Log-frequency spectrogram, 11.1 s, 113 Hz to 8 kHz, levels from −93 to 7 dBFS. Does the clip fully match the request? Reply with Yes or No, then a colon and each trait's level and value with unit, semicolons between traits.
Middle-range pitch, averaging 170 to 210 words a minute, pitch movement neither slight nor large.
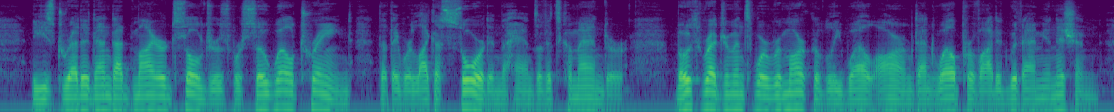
No: low, 100 Hz; average, 180 wpm; average, 3.7 semitones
